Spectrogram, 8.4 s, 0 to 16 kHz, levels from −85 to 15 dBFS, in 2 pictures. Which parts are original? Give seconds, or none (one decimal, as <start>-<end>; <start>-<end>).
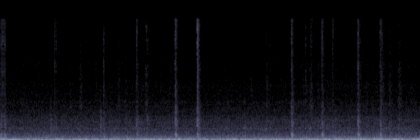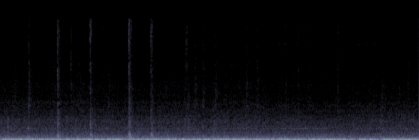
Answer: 0.0-6.9; 8.0-8.4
